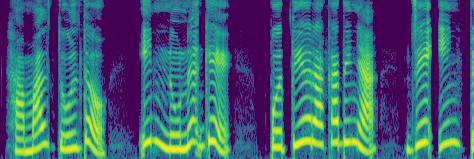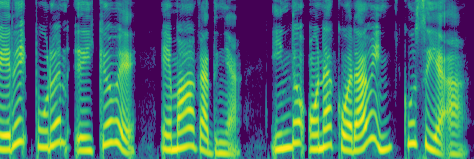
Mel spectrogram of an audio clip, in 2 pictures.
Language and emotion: Santali, happy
